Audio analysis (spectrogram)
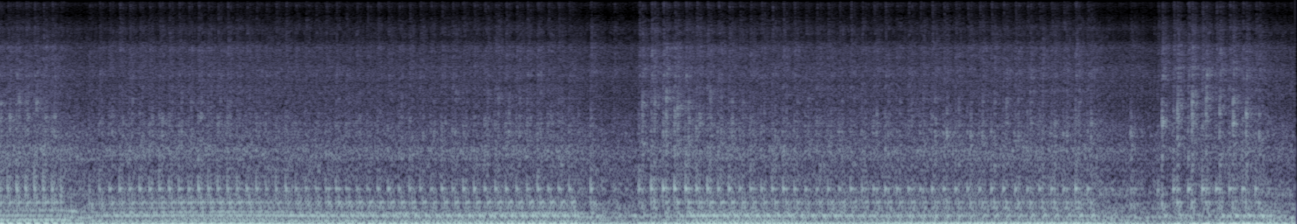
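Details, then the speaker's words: Old Farmall H tractor, freshly revived with new oil, a refilled oil-bath air cleaner and battery, has a lumpy, loping idle with occasional pops. It shows blowby and the owner suspects it isn't firing on all cylinders. "I don't think it's running on all the cylinders right now. It sounds like it's down on power."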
